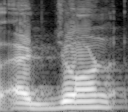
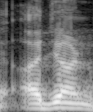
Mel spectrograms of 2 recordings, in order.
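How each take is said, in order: First: एडजॉर्न with the d sounded; wrong pronunciation. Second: अजर्न with the d silent; right pronunciation. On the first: Teacher showing viewers the mistaken form. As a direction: say एडजॉर्न with a clear d before j. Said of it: "नहीं बोलेंगे". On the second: Teacher giving viewers the correct form. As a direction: say अजर्न, no d at all. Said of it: "अजर्न बोलेंगे". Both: Shown as a demonstration.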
